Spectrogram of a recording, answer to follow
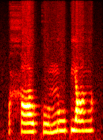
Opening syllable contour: high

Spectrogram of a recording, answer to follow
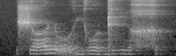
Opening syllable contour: rising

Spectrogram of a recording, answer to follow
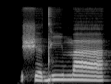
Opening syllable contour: low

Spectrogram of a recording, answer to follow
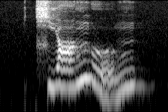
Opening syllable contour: rising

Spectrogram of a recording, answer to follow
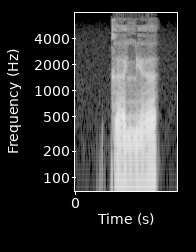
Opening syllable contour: low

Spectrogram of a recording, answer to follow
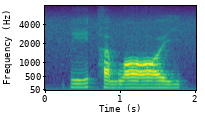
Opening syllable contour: rising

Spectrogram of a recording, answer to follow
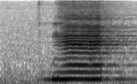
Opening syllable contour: high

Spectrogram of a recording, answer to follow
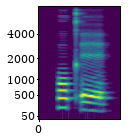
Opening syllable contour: high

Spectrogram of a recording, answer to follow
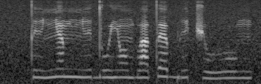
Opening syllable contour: low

